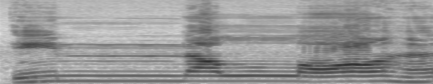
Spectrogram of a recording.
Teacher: النون الثانية مفتوحة قبل اسم الجلال الله تفخم من غير أن أفخم النون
